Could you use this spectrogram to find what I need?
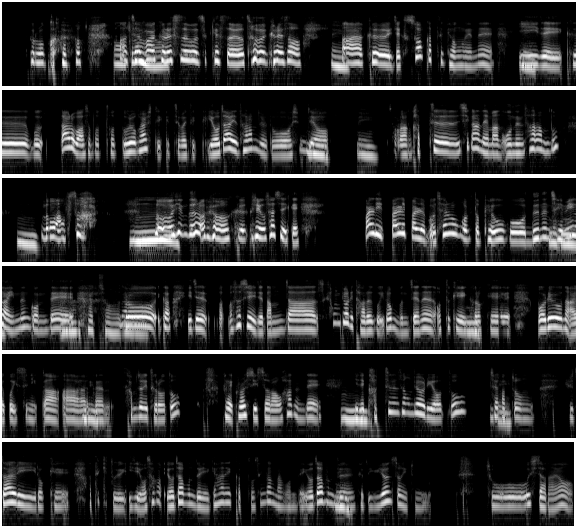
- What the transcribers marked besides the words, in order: laughing while speaking: "그럴까요?"; tapping; laughing while speaking: "앞서가서 너무 힘들어요"; teeth sucking; other background noise
- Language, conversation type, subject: Korean, advice, 다른 사람의 성과를 볼 때 자주 열등감을 느끼면 어떻게 해야 하나요?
